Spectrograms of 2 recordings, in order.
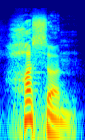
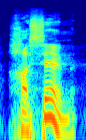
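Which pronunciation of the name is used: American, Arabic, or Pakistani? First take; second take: Pakistani; American. First: The name is said with a Pakistani pronunciation. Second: The name is said with an American pronunciation. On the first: "Hassan, Pakistani, Urdu" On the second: "more or less Hassan, American"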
